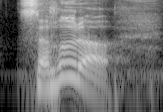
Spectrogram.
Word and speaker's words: Cejudo: Henry Cejudo? I can't say his name right. Say it again. – Cejudo.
